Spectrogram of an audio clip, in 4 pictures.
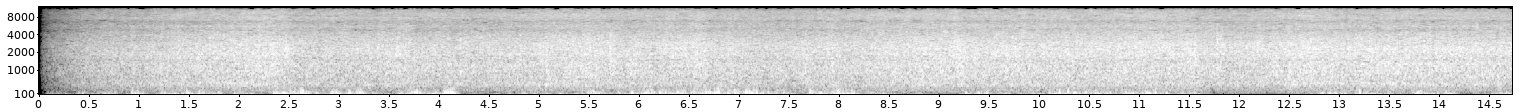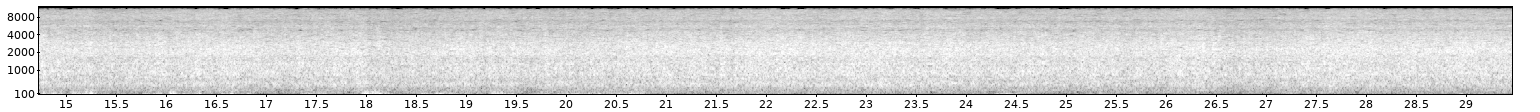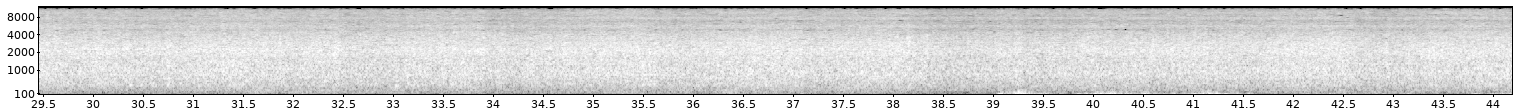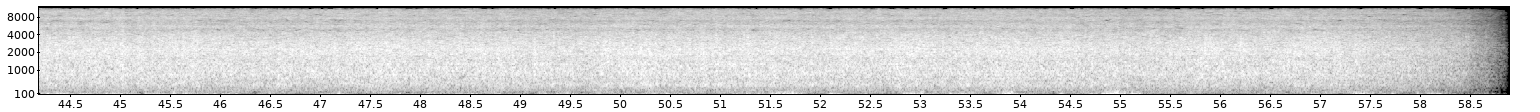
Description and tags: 29 June 2009: the center of the city of Poznan (Poland, Greater Poland); downpour recorded on balcony (third floor); this year downpours are very often in Poland (especially south of Poland is a flooded area)
recorder: sony ICD-SX46
processing: fade in/out
rain, poznan, balcony, downpour, thunderstorm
